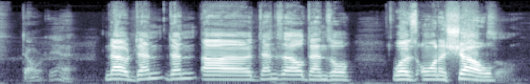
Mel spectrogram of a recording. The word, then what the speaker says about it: Denzel: do you say it it's Denzel sounds like a tooth product apply some Denzel and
